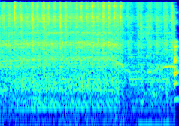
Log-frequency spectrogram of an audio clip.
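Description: A sewing machine runs steadily as it stitches a small apron made from a bed sheet, a close, even mechanical whir that slows and stops with a final clunk.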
